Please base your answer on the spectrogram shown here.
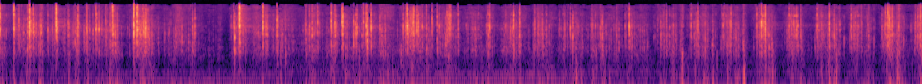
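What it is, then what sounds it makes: Plastic calculator buttons. A handheld plastic desk calculator with an LCD screen and push buttons is held up close while its buttons are pressed and tapped with long nails and fingertips. The result is a quick, uneven stream of sharp, bright plastic clicks and taps that die away almost instantly, over a low steady hum.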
